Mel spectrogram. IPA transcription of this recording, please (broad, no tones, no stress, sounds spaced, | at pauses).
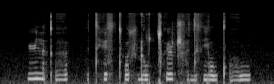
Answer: y n ə kʼ ə̤ | tʰ ɪ s tʼ o s ɖ o w ǀʰ ɨ ʈ͡ʂʰ ə̤ d ə s j o w kʼ ɔ̤ w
